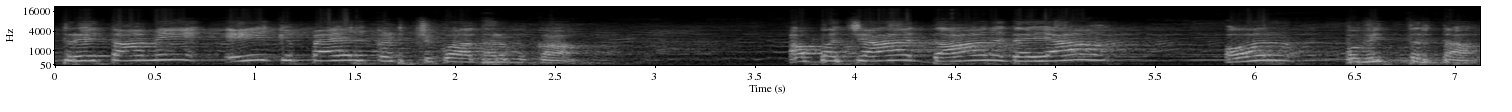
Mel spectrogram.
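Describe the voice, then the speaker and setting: A woman's voice: sits high, fairly bright tone. A woman preacher telling scripture stories in a devotional sermon, repeating lists and asking rhetorical questions. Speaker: religious storyteller preacher. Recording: echoey hall from far off with music.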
